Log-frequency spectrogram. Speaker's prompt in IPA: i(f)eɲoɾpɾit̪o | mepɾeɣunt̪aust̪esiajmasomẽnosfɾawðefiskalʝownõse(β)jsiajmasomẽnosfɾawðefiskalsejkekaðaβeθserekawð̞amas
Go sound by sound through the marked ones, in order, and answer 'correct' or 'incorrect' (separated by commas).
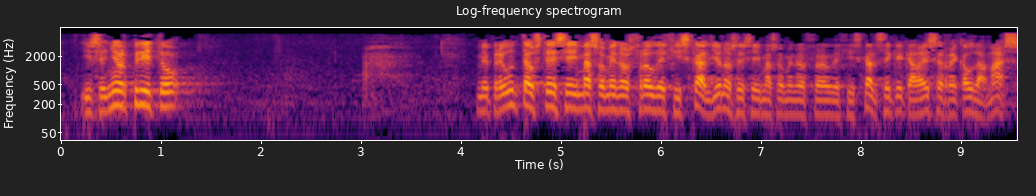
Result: incorrect, incorrect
